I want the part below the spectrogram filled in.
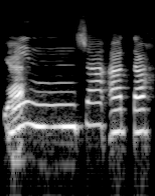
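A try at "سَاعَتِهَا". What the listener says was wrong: Sa'atih itu ain, sementara sa'atah itu hamzah. Nah, bedakan. Min sa'atah.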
